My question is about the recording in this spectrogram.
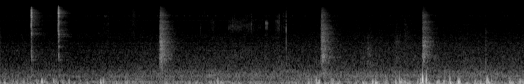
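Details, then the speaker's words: Mid-1980s Sears Kenmore/Lasko 52-inch five-blade ceiling fan, likely CEI motor, on high speed: low steady rush of strong airflow with soft even hum and few stray light ticks; amazingly quiet, running smoothly. "very powerful strong airflow from a fan that is amazingly quiet"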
